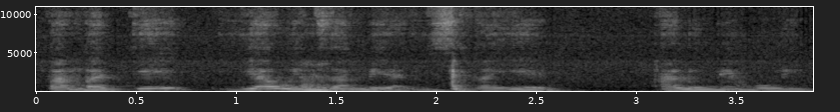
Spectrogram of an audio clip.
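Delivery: usual speaking voice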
